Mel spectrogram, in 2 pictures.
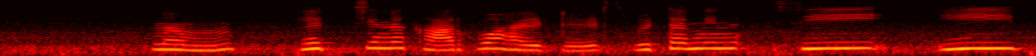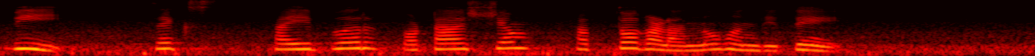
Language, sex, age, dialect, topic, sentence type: Kannada, female, 41-45, Mysore Kannada, agriculture, statement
